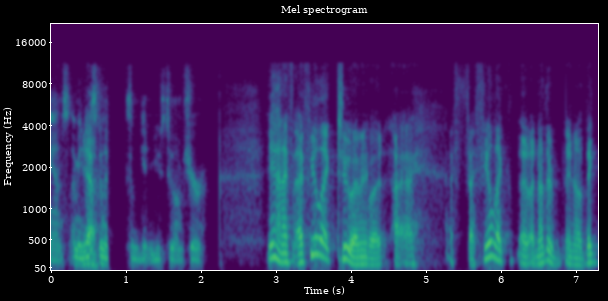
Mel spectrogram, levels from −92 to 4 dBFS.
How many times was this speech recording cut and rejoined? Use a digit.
1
